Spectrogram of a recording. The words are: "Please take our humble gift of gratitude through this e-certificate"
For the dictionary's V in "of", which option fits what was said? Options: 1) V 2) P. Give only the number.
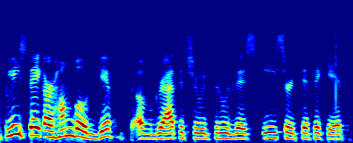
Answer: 1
